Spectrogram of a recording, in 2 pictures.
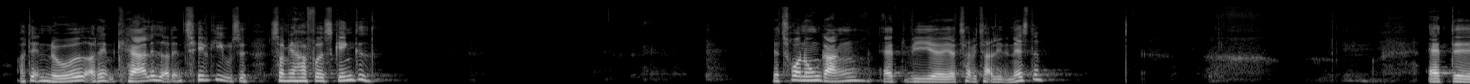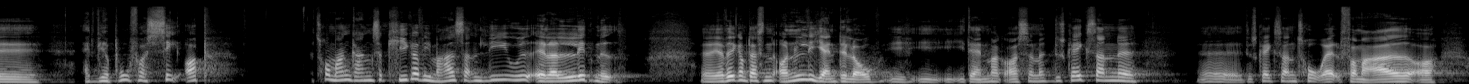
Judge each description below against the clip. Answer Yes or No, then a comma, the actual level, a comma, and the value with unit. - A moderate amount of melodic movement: No, wide, 7.3 semitones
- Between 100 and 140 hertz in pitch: No, medium, 170 Hz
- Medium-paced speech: Yes, average, 160 wpm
